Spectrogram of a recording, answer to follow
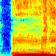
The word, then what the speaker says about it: Fire: So it's spelled fire. Yes. And it's pronounced Andy.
